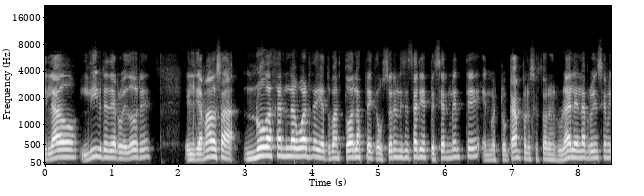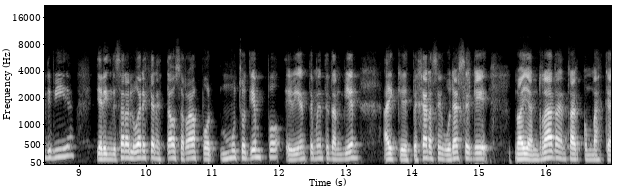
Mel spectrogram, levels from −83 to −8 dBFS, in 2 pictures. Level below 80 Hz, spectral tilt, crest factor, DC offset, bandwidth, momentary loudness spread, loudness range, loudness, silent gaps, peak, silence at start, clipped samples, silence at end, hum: -58 dBFS; -6.5 dB/octave; 18 dB; under 0.1%; 7.6 kHz; 10 LU; 4 LU; -18 LUFS; none; 0 dBFS; 0 s; under 0.1%; 0 s; none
